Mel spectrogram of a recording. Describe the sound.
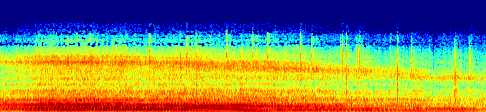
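A car engine runs steadily while the car is driven, a loud, constant low rumble with no talk, easing slightly in level toward the end.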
